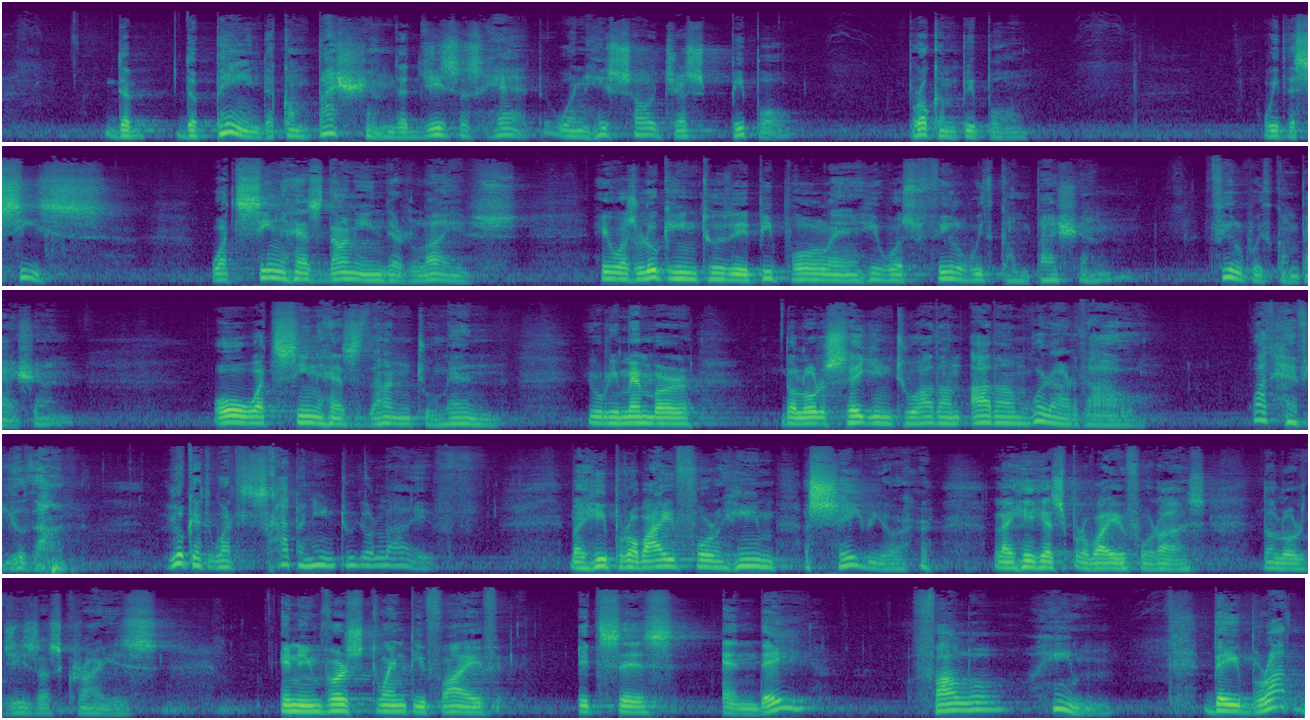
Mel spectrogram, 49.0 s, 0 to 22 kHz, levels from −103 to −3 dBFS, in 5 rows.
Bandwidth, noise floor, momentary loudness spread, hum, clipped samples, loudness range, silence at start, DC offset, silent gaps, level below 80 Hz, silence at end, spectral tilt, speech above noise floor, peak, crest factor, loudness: 17 kHz; -68 dBFS; 17 LU; none; under 0.1%; 8 LU; 0.8 s; under 0.1%; none; -68 dBFS; 0 s; -4 dB/octave; 36 dB; -10 dBFS; 24 dB; -32 LUFS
